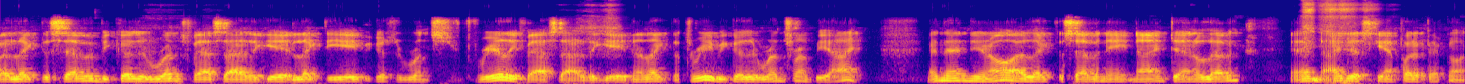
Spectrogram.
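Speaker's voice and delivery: ordinary talk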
